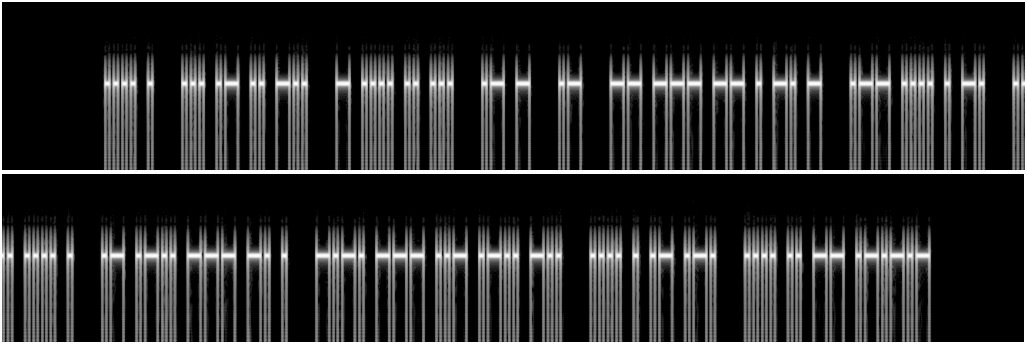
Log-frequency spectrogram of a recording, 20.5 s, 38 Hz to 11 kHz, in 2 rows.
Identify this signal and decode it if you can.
Morse code, heard as a keyed tone, about 28 wpm, 700 Hz. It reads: HE SAID THIS AT A MOMENT WHEN SHE ALONE COULD HEAR HIM.
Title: Sentences from Top 1000 Words 28wpm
